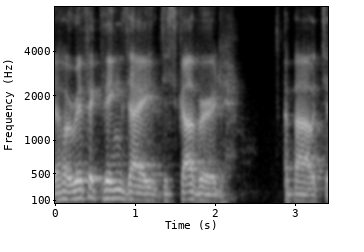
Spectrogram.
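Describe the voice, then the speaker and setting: A man is talking. His tone comes across bright and sharp. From Miami, Florida, US. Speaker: dance artist, choreographer. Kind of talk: panel discussion introduction.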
